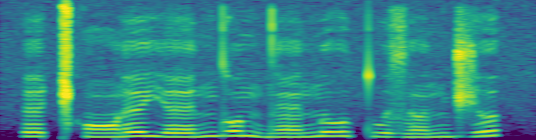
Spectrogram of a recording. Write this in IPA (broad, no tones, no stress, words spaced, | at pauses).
ɛǁʰɔ̃ ɾɛjɛ ndɔndɛ̃ nɤ tʷəzə̃ nd͡ʒə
